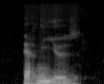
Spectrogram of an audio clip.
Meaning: feminine singular of hernieux
- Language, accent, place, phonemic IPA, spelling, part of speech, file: French, France, Lyon, /ɛʁ.njøz/, hernieuse, adjective, LL-Q150 (fra)-hernieuse.wav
